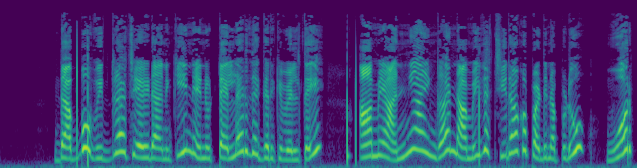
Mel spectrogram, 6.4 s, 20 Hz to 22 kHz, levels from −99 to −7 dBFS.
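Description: A speech recording with loud pops: a double pop from 0.76 to 0.89 s, peaking about 20 dB above the speech; another pair from 3.47 to 3.57 s, about 15 dB up; and a single pop at 4.79 to 4.81 s, also about 15 dB up. The speech continues underneath each one. These sharp transients are likely voltage spikes from a connector, switch, static discharge or driver glitch, shaped by the downstream circuitry into brief thumps.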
